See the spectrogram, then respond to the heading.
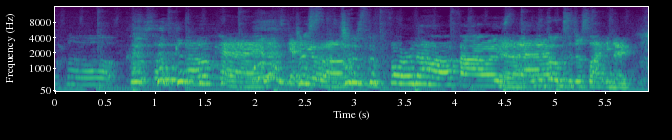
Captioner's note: laughing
